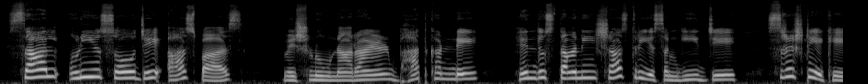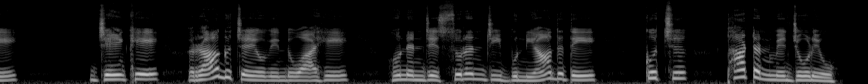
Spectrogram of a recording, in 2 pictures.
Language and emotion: Sindhi, neutral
